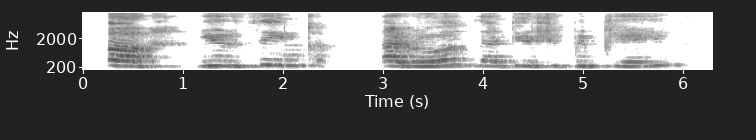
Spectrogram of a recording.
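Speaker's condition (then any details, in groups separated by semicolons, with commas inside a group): Cerebral palsy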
